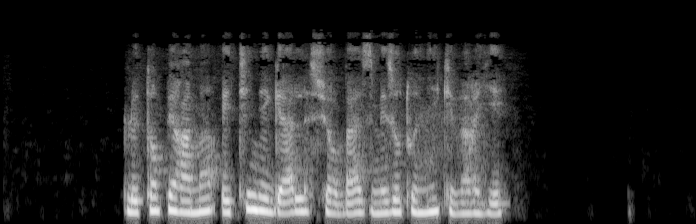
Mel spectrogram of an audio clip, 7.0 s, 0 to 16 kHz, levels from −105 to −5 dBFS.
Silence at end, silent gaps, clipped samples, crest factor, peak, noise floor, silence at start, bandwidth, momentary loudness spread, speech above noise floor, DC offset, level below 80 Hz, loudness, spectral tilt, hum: 1.9 s; none; under 0.1%; 16 dB; -6 dBFS; under -90 dBFS; 1.25 s; 7.8 kHz; 9 LU; over 70 dB; under 0.1%; -68 dBFS; -21 LUFS; -7.5 dB/octave; none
